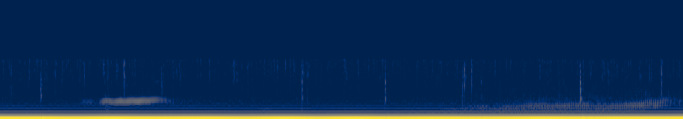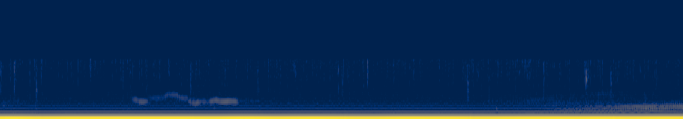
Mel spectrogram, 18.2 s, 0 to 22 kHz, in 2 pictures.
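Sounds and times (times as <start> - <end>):
steady underwater crackling and popping: 0.0 - 18.1
humpback whale song: 1.2 - 2.3.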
